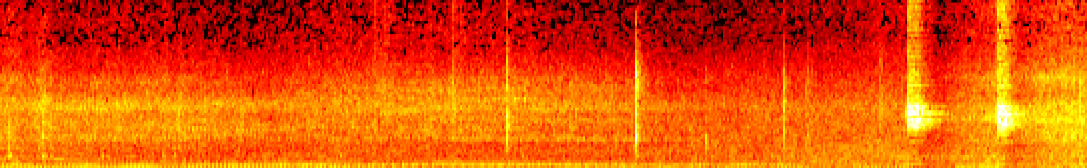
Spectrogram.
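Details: Yamaha Vixion that died suddenly, after restoring spark without replacing the ECU: starts and settles into a low, even, steady idle rumble with a couple of horn toots; runs smoothly, normal idle.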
